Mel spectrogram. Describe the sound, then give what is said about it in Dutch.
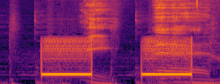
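Two loud telephone tones sound as a phone call drops. Each is steady, at the same pitch and about half a second long, with a short pause between them. “Gaat hij niet opgehangen? Hij valt weg. We gaan hem snel weer bellen.”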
